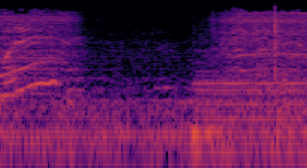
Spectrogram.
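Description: Droid Depot astromech toy droid making warbling electronic beeps and whistles. After a short pause it gives a steady electronic hum from a little past halfway.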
